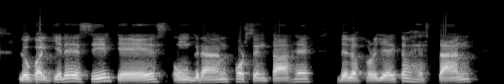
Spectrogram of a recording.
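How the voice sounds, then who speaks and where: Against a quiet background, a man at a medium pitch speaks at a very slow pace with ordinary pitch variation. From Venezuela. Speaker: pediatric infectious disease physician and researcher. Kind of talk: interview. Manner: halting, with frequent fillers.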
